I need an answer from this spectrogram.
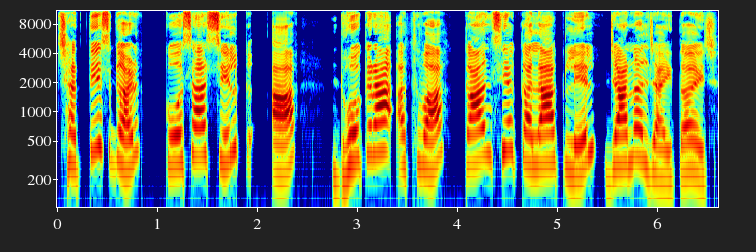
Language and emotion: Maithili, neutral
